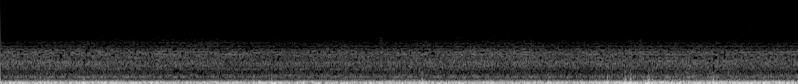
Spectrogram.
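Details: Loud, constant low-pitched rumble and hum, with no animal sounds heard.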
